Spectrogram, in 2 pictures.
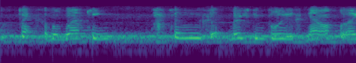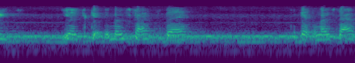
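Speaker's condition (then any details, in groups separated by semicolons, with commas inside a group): Cerebral palsy; needs support worker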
